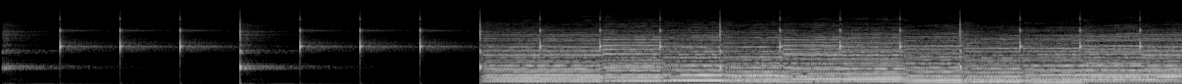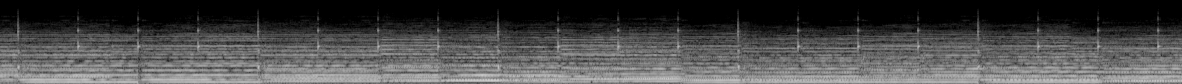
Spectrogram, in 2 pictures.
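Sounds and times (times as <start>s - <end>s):
second violin playing in a quartet: 4.8s - 23.6s.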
